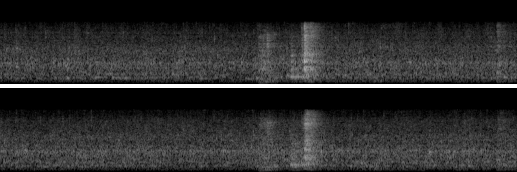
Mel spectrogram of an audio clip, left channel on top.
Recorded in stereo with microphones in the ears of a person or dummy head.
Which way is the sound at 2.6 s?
35° left (ahead or behind).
